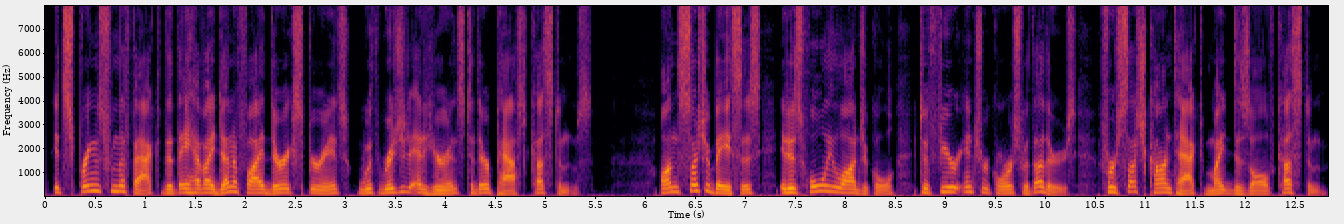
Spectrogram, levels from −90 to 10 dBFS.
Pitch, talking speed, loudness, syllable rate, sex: 160 Hz, 175 wpm, -19 LUFS, 5.3 syllables/s, male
